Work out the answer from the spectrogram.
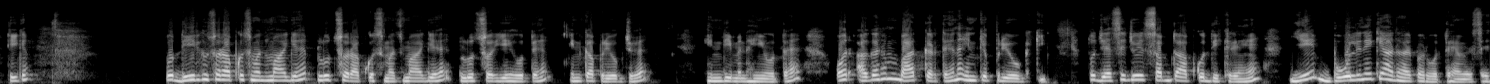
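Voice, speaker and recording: A man's voice: high voice, darkish tone, no room sound. A man teaching a grammar lesson, explaining patiently, asking questions and answering them himself, and often checking in with his listeners.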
